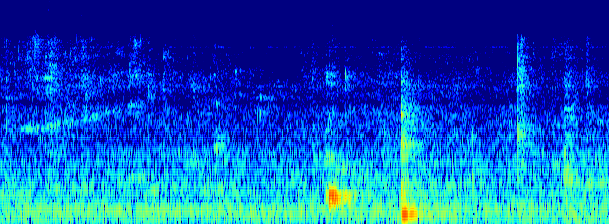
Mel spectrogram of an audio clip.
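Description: Plastic squeeze bottle being refilled with cake syrup from a bottle: quiet handling, with a couple of short sounds about three and four seconds in, over a steady low hum.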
